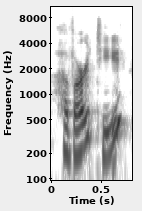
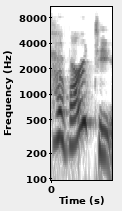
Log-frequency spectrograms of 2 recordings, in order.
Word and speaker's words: Havarti: I was worried I pronounced your dog's name wrong, but it's Havarti or Havarti, right? I like the little extra accent on the end. Yeah, it's Havarti. I know. Just I like really the cheese. pronunciated every syllable. Havarti.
